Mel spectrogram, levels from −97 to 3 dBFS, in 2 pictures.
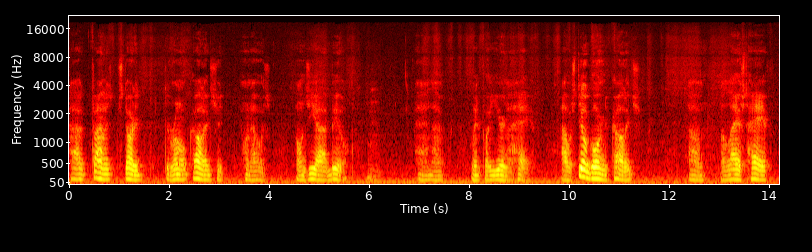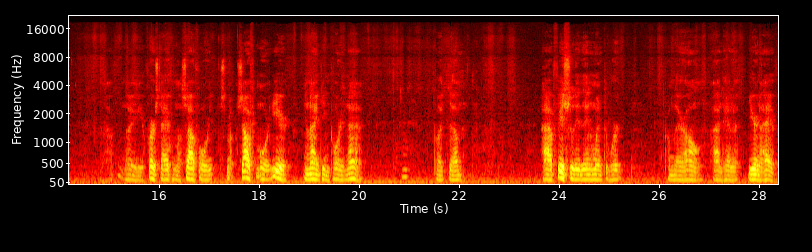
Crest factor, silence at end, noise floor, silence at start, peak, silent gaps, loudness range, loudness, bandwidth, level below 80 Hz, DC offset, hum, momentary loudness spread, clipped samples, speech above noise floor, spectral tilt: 22 dB; 0 s; -45 dBFS; 0 s; -4 dBFS; none; 7 LU; -24 LUFS; 18.5 kHz; -44 dBFS; under 0.1%; 60 Hz at -45 dBFS; 24 LU; under 0.1%; 22 dB; -7.5 dB/octave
